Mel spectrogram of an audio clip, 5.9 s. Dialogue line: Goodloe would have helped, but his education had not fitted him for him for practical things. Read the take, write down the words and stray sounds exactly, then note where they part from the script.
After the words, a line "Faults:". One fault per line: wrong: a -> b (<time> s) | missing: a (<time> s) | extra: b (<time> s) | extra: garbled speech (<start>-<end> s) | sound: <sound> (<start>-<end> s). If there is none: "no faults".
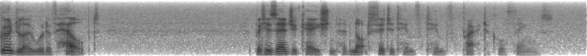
Goodloe would have helped, but his education had not fitted him for him for practical things.
Faults:
no faults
